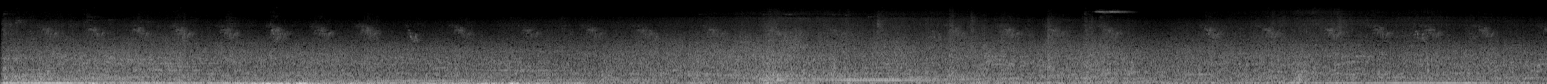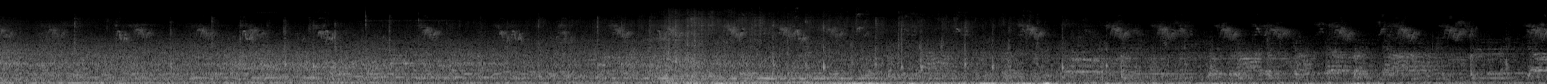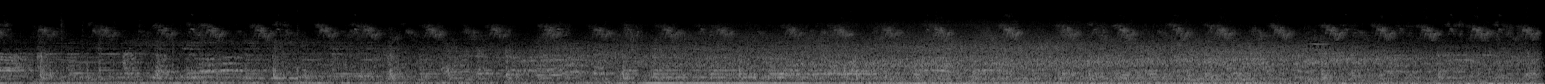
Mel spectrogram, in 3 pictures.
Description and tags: panphilova street 11 20
Noise of the Panphilova street, Omsk, Russia. 11:20am, saturday. Sound was written on balcony, 2nd floor. Racetrack placed across the street.
Hear noise of cars and trucks, sparrow tweets. Music from the racetrack (it's saturday). Clatter of hoofs.
XY-stereo.
truck, automobile, balcony, tweets, hourse, sparrow, city, noise, car, rumble, street, birds, racetrack, hools-clatter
